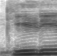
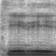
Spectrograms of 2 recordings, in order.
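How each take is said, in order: First: It starts with k and has d inside. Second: It starts with t and has r inside. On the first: "કીડી નો આવડે એને" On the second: "છોકરું તોતડું બોલે"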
